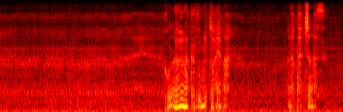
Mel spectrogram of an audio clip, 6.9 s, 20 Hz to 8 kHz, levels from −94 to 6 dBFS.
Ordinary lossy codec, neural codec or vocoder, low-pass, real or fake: Opus, 64 kbps; autoencoder, 22.05 kHz, a latent of 192 numbers a frame, VITS, trained on many speakers; 7.2 kHz; fake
